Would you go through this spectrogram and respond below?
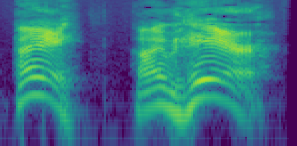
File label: scenario join, survivor voice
